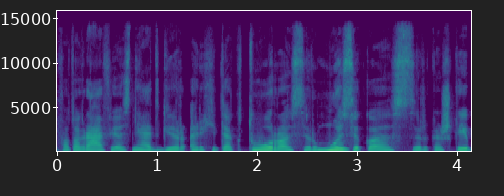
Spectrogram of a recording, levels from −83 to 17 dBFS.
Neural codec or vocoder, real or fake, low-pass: none; real; 14.4 kHz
